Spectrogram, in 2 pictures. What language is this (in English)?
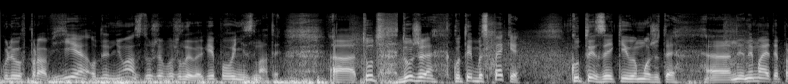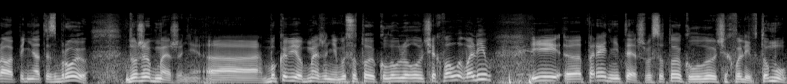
Russian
